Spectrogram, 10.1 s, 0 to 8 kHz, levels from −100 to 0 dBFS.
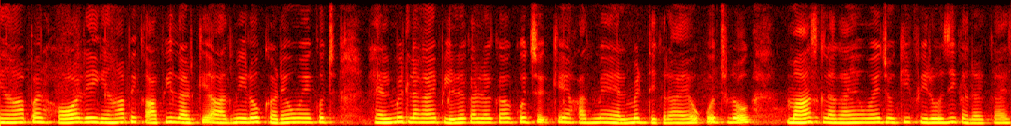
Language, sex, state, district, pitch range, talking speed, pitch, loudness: Hindi, female, Chhattisgarh, Bastar, 240-265 Hz, 225 wpm, 250 Hz, -25 LUFS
